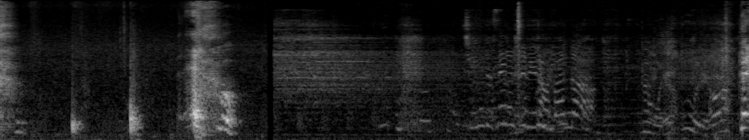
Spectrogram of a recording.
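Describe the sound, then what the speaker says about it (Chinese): A young Chinese woman with allergies sneezes wetly several times in quick succession, loud and close, and then speaks briefly. "疯狂打起了喷嚏。"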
